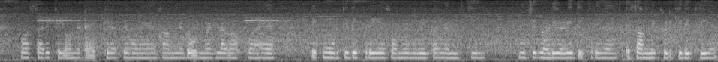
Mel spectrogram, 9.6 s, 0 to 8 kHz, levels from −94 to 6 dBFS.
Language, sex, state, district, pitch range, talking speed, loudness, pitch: Hindi, male, Maharashtra, Solapur, 215-225 Hz, 215 wpm, -20 LUFS, 220 Hz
